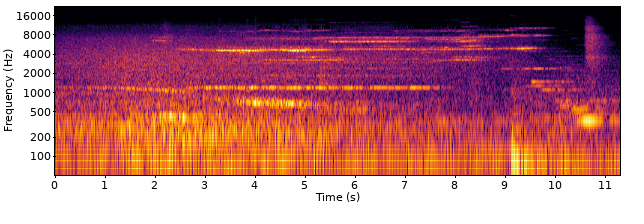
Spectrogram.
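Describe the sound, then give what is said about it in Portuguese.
A Paris Metro line 12 train runs with loud high-pitched wheel squeal over a constant rolling rumble, with no voices. “Estação Madeleine. Pô, mas não tem nenhum mendigo aqui na linha 12.”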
